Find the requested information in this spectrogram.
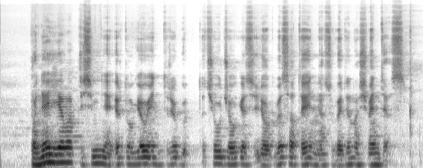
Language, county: Lithuanian, Kaunas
